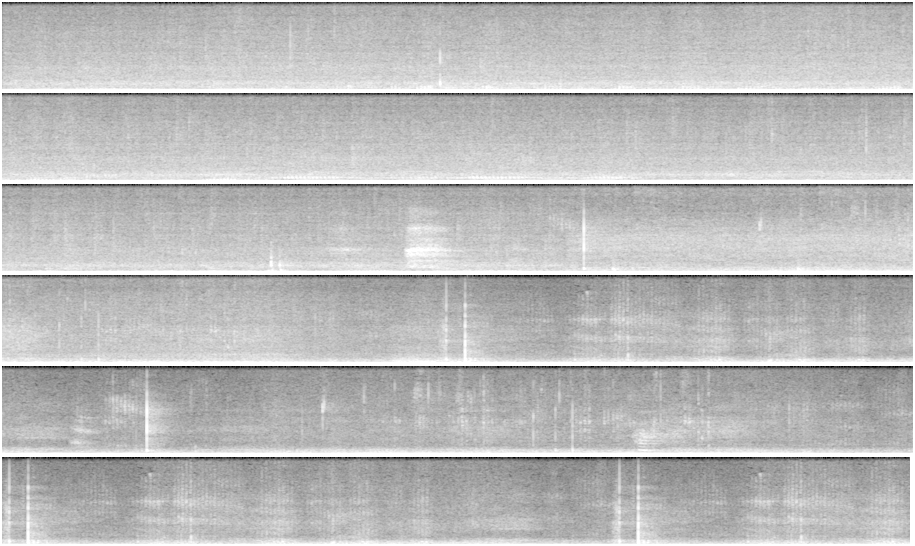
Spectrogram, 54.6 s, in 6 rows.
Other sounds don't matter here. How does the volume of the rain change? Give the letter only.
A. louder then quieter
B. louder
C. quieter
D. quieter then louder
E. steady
E.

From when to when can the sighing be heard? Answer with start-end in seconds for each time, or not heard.
20.9-22.9, 42.7-43.4.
